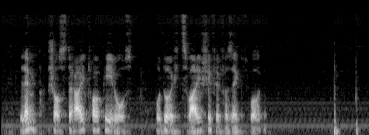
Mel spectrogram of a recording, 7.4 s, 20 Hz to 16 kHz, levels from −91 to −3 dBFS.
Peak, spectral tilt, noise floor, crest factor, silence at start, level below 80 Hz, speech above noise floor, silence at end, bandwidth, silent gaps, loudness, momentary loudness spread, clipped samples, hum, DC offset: -4 dBFS; -7.5 dB/octave; -60 dBFS; 22 dB; 0.4 s; -46 dBFS; 37 dB; 0.25 s; 11.5 kHz; none; -25 LUFS; 16 LU; under 0.1%; none; under 0.1%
